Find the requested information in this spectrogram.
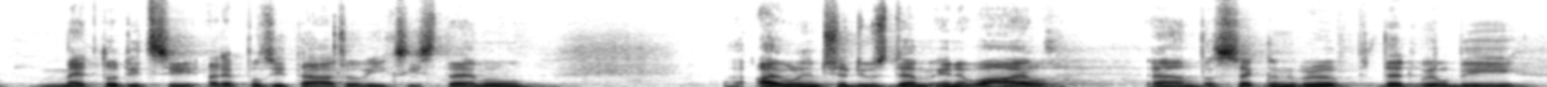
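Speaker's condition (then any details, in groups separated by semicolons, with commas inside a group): No condition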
